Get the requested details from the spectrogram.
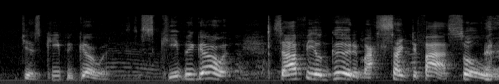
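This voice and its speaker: A woman speaks at a moderate pace with big swings in loudness, over noticeable background noise. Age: 60s. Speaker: pastor and talk show co-host. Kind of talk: casual chat.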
